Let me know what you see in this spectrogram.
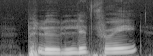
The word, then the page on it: Pluwlyvri: Cornish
